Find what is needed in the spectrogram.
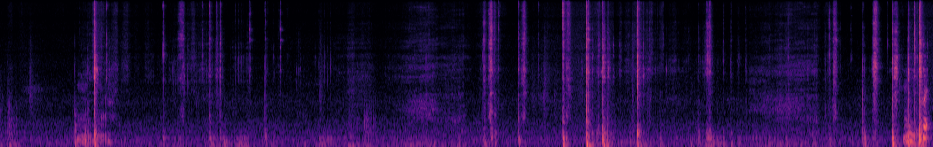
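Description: Rotary cutter slicing through cotton fabric along the edge of an acrylic quilting ruler on a cutting mat, trimming a pieced block square. The cuts come as a few short strokes, among scattered clicks and taps of the cutter and ruler.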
